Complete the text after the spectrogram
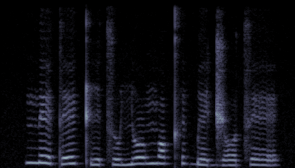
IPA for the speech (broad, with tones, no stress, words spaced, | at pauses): ne˦˨teː˦ kʼi˨t͡su˨ɲoː˦ ŋɔ˦kʰɪ˦ɡ͡be˨ d͡ʒoː˨t͡seː˨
